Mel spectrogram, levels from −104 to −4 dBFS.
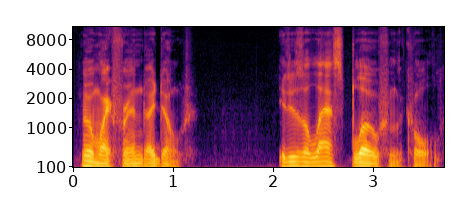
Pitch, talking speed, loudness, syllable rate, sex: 90 Hz, 210 wpm, -18 LUFS, 5.1 syllables/s, male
